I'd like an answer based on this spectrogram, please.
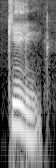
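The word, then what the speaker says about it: Keil: 32 bit controller এবং কেইল এই জিনিসগুলা আচ্ছা কেইলের সঠিক উচ্চারণ সম্মত কাইল বাট আমি কেইল বলে অভ্যস্তকে কেইল বলি প্রথমে আমি একটু স্পিডটা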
